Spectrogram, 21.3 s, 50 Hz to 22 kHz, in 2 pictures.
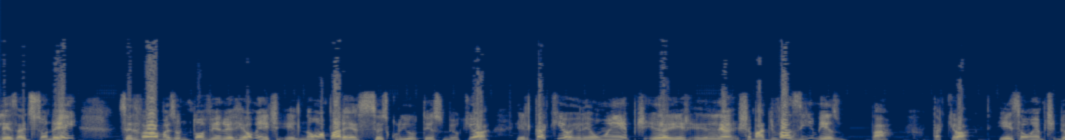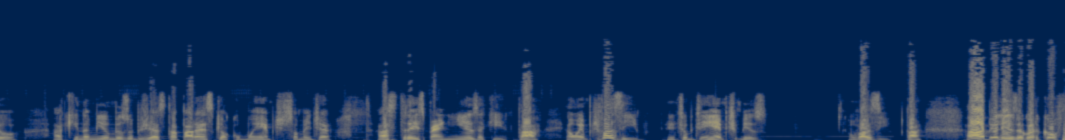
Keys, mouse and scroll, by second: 3.9 click, 4.7 scroll up 1, 6.0-7.2 shift+middle drag, 7.2 scroll up 1, 8.3-11.4 middle drag, 16.3-16.7 scroll down 7, 18.6 click, 19.5 scroll down 1, 19.6-21.3 middle drag.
